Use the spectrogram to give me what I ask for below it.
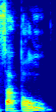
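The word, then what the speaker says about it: さとう: Kan satou, ya kan harusnya bacanya satou. Tapi untuk percakapan sehari-hari bilangnya sato gitu. Sato O-nya aja ini panjangin. U-nya nggak usah dibaca U. Jadi O-nya yang panjang. O dari to-nya itu. Nah, seperti itu ya.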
